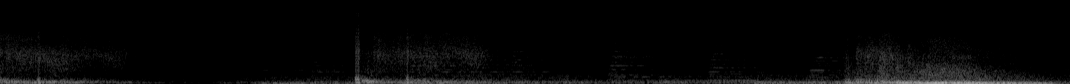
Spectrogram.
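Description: Naval ship guns in From the Depths fire shells in scattered booming volleys, with sharp reports and rumbling low thumps spread over about ten seconds, growing heavier toward the end.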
